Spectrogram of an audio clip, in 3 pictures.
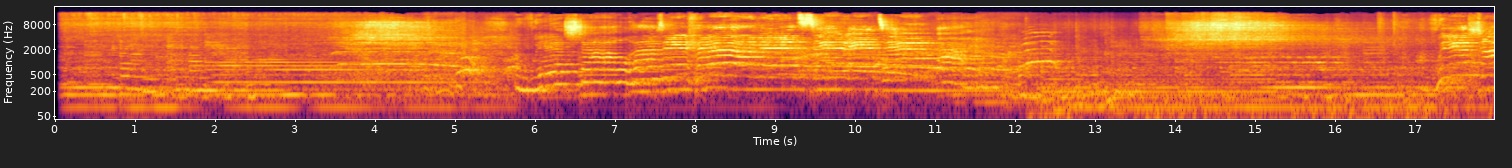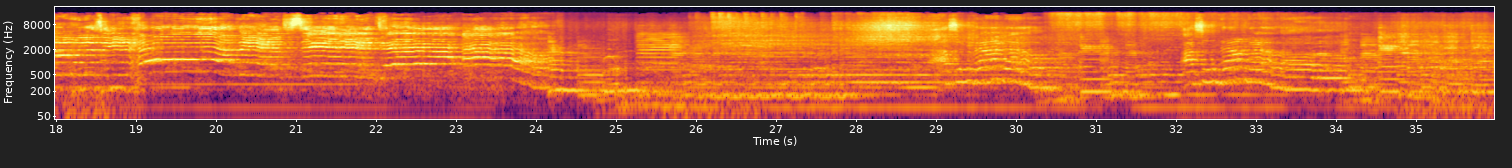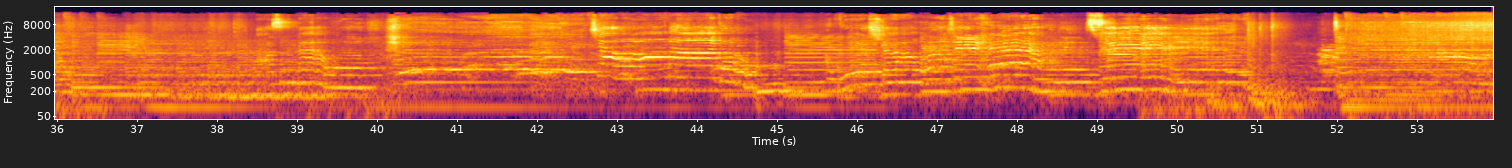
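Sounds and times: bass guitar: 0.0s - 53.9s
drums: 0.0s - 53.9s
electric guitar: 0.0s - 53.9s
woman singing: 5.8s - 12.0s, 17.1s - 24.6s, 28.9s - 30.6s, 32.1s - 36.2s, 38.5s - 51.2s.

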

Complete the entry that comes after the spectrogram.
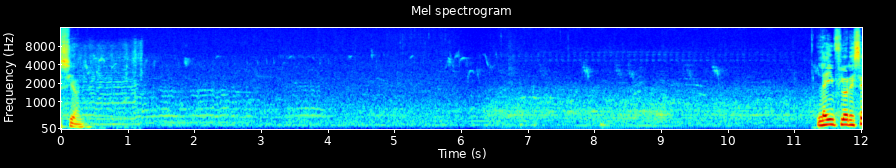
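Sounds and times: bee buzzing: 0.0s - 11.2s.

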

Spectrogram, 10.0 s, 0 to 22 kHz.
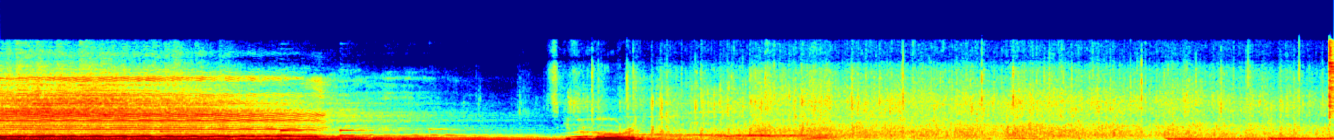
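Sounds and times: congregation applauding: 4.2s - 10.0s.

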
